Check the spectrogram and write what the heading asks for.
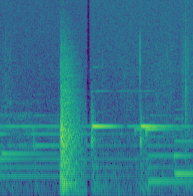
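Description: Gentle piano music, single notes rung one after another, with a short loud noisy thump a little under a second in that cuts off abruptly.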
